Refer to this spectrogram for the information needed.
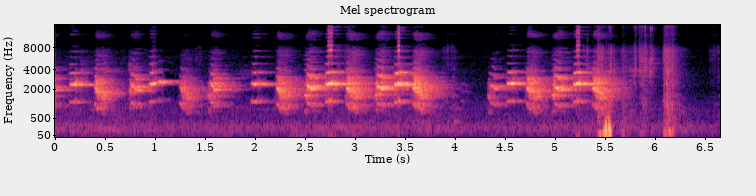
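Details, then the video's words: Lure song of a sooty-headed bulbul meant to set other bulbuls singing: short bubbly whistled phrases in a series, a pause near four seconds, then more phrases ending with two sharp knocks. "Trucukan Bahan, Ombyokan Langsung Nyaut Dengar Suara Trucukan Gacor ini"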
